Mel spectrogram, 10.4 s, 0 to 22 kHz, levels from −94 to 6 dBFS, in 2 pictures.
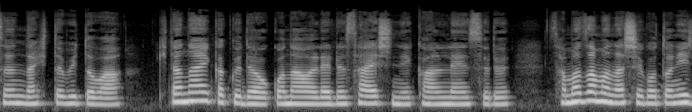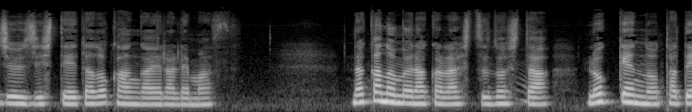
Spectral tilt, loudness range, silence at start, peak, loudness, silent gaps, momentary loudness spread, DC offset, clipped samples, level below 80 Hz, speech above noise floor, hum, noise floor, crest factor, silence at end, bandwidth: -5 dB/octave; 2 LU; 0 s; -6 dBFS; -22 LUFS; none; 8 LU; under 0.1%; under 0.1%; -68 dBFS; 38 dB; none; -59 dBFS; 16 dB; 0 s; 15 kHz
